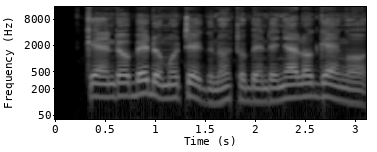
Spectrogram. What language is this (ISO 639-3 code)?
luo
